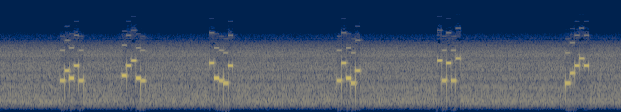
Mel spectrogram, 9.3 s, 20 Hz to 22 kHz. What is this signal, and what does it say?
Five-tone selective call (ZVEI), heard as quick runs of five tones, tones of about 70 ms. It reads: 26382 48032 93218 29316 02922 15888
